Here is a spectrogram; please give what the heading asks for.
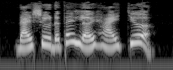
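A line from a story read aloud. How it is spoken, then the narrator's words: Loud laughing. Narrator (Vietnamese): Quách Tường cười to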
